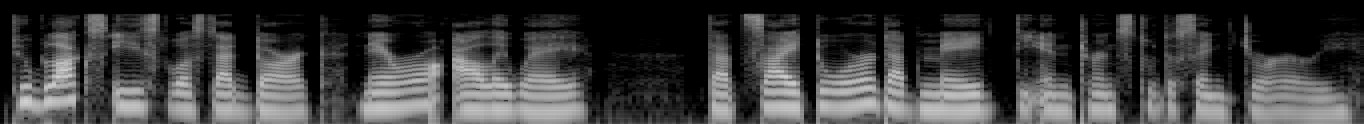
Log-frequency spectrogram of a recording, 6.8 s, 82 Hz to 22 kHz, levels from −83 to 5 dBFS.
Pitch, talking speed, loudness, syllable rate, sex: 165 Hz, 160 wpm, -21 LUFS, 4.3 syllables/s, female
